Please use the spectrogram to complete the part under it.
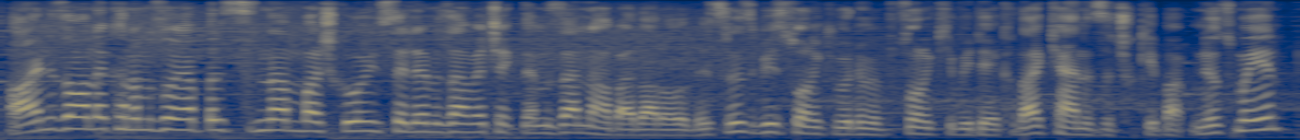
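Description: Man, gaming host, let's play commentary, fairly high voice, exasperated exclamations. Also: animated, racing, mellow, faint music behind. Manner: chatty, exasperated exclamations while fighting.

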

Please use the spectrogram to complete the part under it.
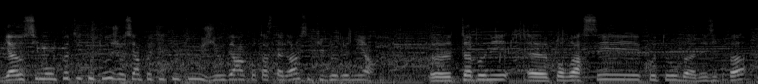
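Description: A man's voice: high voice, steady tone, quick pace, music in the background. A man streaming a kart racing game live, chatting casually with viewers, often stumbling and repeating himself and swearing now and then.

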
